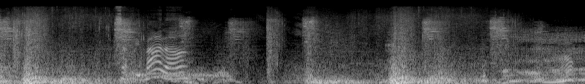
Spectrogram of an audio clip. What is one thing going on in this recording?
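Blades clash and slash in a fight.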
